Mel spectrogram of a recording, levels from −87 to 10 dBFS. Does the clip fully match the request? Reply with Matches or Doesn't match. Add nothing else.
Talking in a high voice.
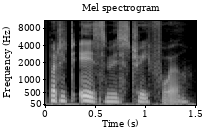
Doesn't match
